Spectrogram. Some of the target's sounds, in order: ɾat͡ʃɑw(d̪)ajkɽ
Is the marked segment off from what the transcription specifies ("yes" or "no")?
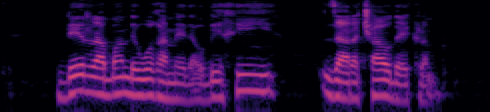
no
